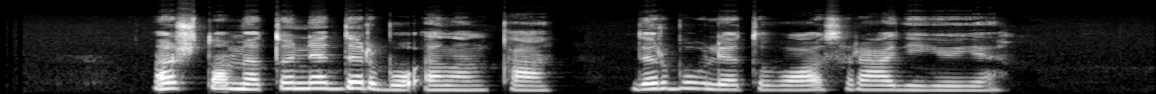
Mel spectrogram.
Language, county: Lithuanian, Tauragė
